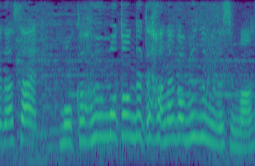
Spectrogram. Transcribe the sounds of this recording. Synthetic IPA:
ɯd̪asai | mo̞ːkaɸɯ̟̃mːo̞t̪õ̞nd̪e̞t̪e̞ɦanaɡamɯ̟zɨmɯ̟noɕimas

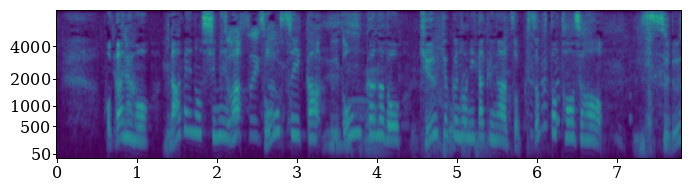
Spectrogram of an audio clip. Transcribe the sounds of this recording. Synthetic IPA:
ho̞kaɲ̟imo̞nabe̞no̞ɕime̞βad͡zo̞ːsɨikaɯ̟d̪õ̞ŋkanad̪o̞kʲʰɨːkʲo̞kɯ̟no̞ɲ̟ʲit̪akɯ̟ŋazo̞kɯ̟̥z̥o̞kɯ̟̥t̪o̞t̪o̞ːʑo̞ː | sɨɾɯ̟

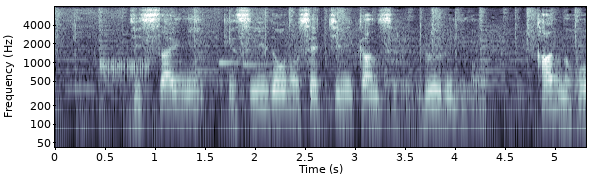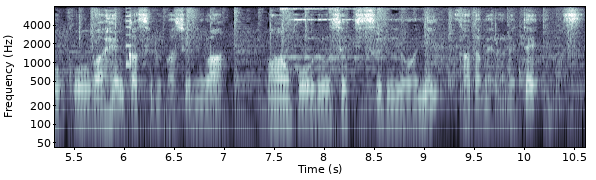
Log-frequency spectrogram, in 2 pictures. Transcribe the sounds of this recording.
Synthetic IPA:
d͡ʑisːaiɲ̟iɡ̥e̞sɨid̪o̞ːno̞se̞t͡ɕɕiɲ̟ikãɰ̃sɨɾɯ̰ɾɯ̟ːɾɯ̟ɲ̟imo̞̰ | kãnːo̞ɦo̞ːko̞ːɡaɦẽ̞ŋkasɨɾɯ̟baɕo̞̰ɲ̟iβa | mãɰ̃ho̞ːɾɯo̞se̞t͡ɕːi̥sɨɾɯ̟jo̞ːɲ̟i | sad̪ame̞ɾa̰ɾe̞t̪e̞ʔima̰sɨ̥

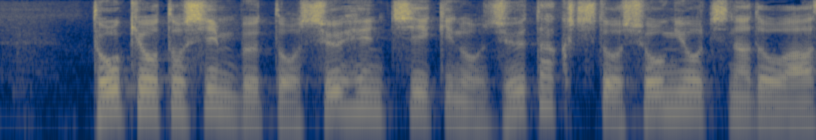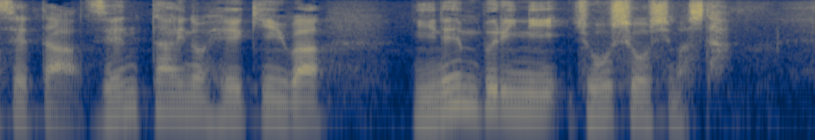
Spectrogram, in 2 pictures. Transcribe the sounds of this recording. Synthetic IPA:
t̪o̞ːkʲo̞ːt̪o̞ɕĩmbɯ̟t̪o̞ɕɨːɦẽ̞ɲt͡ɕiːkʲino̞ʑɨːt̪akɯ̟̥t͡ɕi̥t̪o̞ɕo̞ːŋʲo̞ːt͡ɕinad̪o̞ːaβ̞ase̞t̪a̰zẽ̞nt̪aino̞ɦe̞ːkʲĩɰ̃βa | ɲ̟inẽ̞mbɯ̟ɾʲiɲ̟id͡ʑo̞ːɕo̞ːɕimaɕi̥t̪ḁ

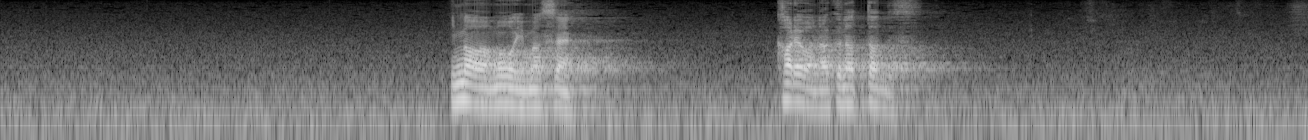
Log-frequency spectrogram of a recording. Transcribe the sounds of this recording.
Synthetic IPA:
imaβamo̞ːimasẽ̞ŋ | kaɾe̞β̞anakɯ̟nat̪ːãnd̪e̞sɨ̥

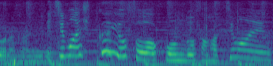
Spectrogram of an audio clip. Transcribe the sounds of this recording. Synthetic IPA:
it͡ɕimãɰ̃çi̥kɯ̟ijo̞soːβakõnd̪oːsãɰ̃hat͡ɕimãɰ̃ẽŋ

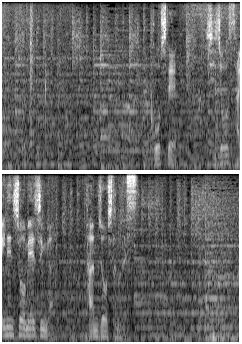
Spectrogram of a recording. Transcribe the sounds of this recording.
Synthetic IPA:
kʰo̞ːɕi̥t̪e̞ | ɕiʑo̞ːsainẽ̞ɰ̃ɕo̞ːme̞ːʑĩŋɡa̰ | t̪ʰãɲd͡ʑo̞ːɕi̥t̪ano̞d̪e̞sɨ̥

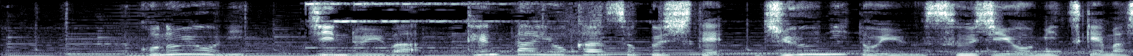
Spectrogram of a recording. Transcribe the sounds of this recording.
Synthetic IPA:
ko̞no̞jo̞ːɲ̟i | d͡ʑĩnɾɯ̟iβa̰ | t̪ẽ̞nt̪aio̞kãɰ̃so̞kɯ̟ɕi̥t̪e̞ | d͡ʑɨːɲ̟it̪o̞jɯ̟ːsɨːʑio̞mʲit͡sɨ̥ke̞maɕ

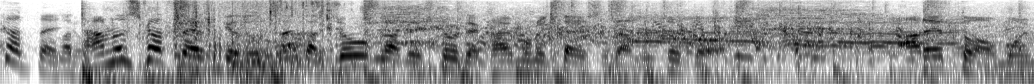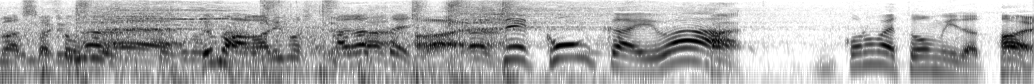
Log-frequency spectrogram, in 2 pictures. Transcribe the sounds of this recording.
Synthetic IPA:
kat̪ːad̪emat̪ano̞ɕi̥kat̪ːad̪esɨ̥ke̞d̪onãŋkad͡ʑo̞ːɡad̪e̞çi̥t̪o̞ɾid̪e̞kaimooit̪ːaɾʲiɕi̥t̪e̞t̪amot͡ɕo̞t̪ːo̞ | aɾe̞t̪oβaomo̞imaɕi̥t̪akd̪ed̪e̞moaɡaɾʲimaɕi̥t̪aaɡattːad̪eoa̰id̪e̞kõ̞ŋkaiβa | ko̞no̞maet̪o̞ːmʲiːd̪at̪ː

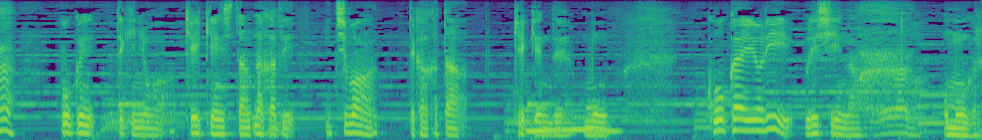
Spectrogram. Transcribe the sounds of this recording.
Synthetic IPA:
b̥o̞kɯ̟t̪e̞kʲiɲ̟iβa̰ke̞ːkẽ̞ɰ̃ɕi̥t̪anakad̪e̞̰ | it͡ɕibã | t̪e̞kakat̪ːa̰ | ke̞ːkẽ̞nd̪e̞mo̞ː | kʰo̞ːkaijo̞ɾʲiɯ̟ɾe̞ɕiːnat̪o̞omo̞ɯ̟ɡɯɾa

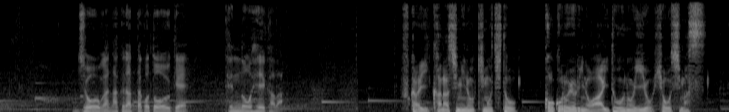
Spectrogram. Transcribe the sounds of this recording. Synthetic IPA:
d͡ʑo̞ːɡanakɯ̟nat̪ːako̞t̪o̞ːɯ̟ke̞ | t̪ʰẽ̞nːo̞ːɦe̞ːkaβa̰ | ɸɯ̟̥kaikʰanaɕimʲino̞kʲʰimo̞t͡ɕi̥t̪o̞ko̞ko̞ɾo̞jo̞ɾʲino̞̰ait̪o̞ːno̞io̞ço̞ːɕimasɨ̥

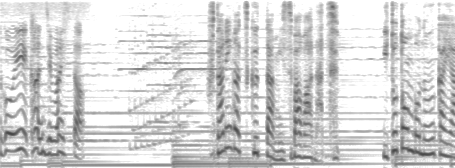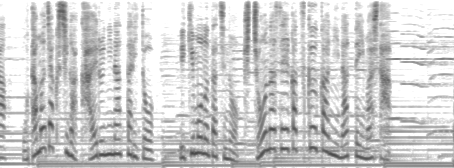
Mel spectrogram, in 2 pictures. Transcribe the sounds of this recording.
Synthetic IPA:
ɨɡo̞iːkãɲ̟d͡ʑimaɕi̥t̪a | ɸɯ̟̥t̪aɾʲiɡat͡sɨ̥kɯ̟t̪ːamʲizɨbaβanat͡sɨ | it̪o̞t̪õ̞mbo̞no̞ɯ̟kaja | o̞t̪amad͡ʑakɯ̟̥ɕiɡakʰae̞ɾɯ̟ɲ̟inat̪ːaɾʲit̪o̞ikʲimo̞no̞t̪at͡ɕino̞̰kʲi̥t͡ɕo̞ːnase̞ːkat͡sɨ̥kɯ̟ːkãɲ̟ːinat̪ːe̞imaɕi̥t̪a

